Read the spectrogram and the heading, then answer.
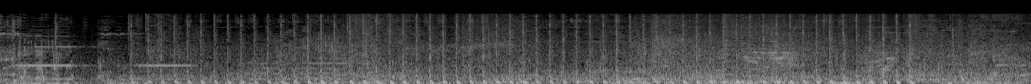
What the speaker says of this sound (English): Activating Tarantula sentry gun.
